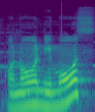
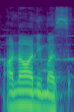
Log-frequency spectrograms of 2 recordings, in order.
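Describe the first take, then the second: First: The opening syllables sound like 'ano'. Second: The opening syllables sound like 'ana'. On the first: The speaker calls it wrong. "They don't pronounce it as anonymous" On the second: The speaker calls it right. "but they pronounce it as anonymous. Only again na only it is ana"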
